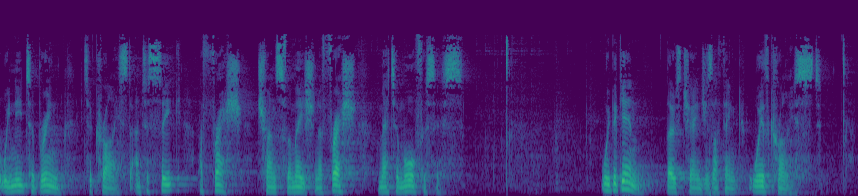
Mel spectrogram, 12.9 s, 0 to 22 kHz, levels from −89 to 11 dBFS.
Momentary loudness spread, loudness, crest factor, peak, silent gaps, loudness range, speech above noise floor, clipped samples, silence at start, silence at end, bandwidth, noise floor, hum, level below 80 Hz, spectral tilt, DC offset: 14 LU; -33 LUFS; 22 dB; -12 dBFS; none; 3 LU; 34 dB; under 0.1%; 0 s; 0.15 s; 11 kHz; -67 dBFS; none; -70 dBFS; -4 dB/octave; under 0.1%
